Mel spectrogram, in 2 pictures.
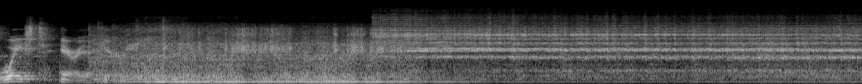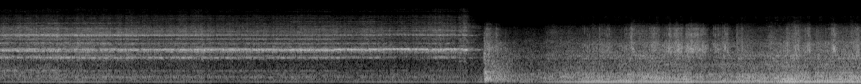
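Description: A band saw motor runs.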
